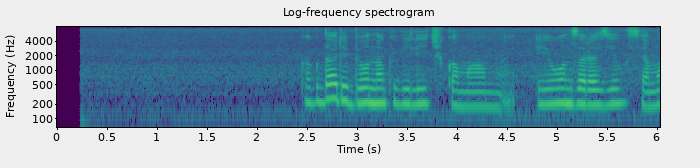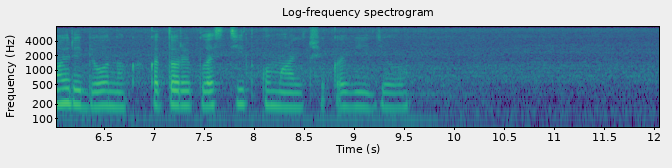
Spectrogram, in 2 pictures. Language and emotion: Russian, neutral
